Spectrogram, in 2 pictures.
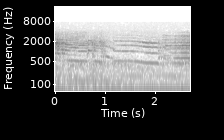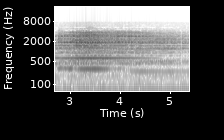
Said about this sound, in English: A woman was buried under the junk and dirt and glass, and she was screaming all wild and horrible for someone to dig her out.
